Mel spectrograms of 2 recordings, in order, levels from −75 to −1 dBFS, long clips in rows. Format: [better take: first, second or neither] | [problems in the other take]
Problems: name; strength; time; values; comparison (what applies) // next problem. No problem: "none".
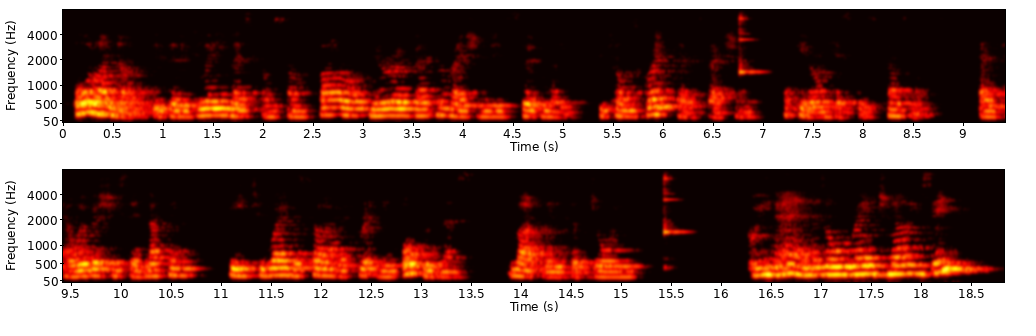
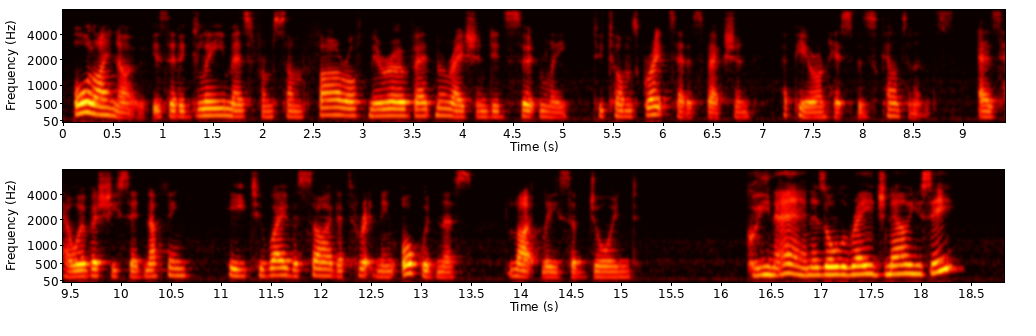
second | noise reduction (classical method WPE with log-MMSE)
